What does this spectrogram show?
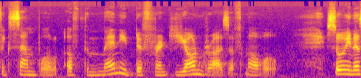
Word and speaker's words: genre: is the word g g-e-n-r-e how would you pronounce it january january or junior no not at all it's a french word and it will be pronounced like genre how genre said genre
